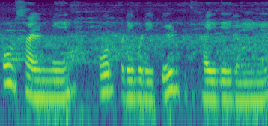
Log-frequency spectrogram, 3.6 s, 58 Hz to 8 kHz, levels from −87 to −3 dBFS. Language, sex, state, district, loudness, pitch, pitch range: Hindi, female, Haryana, Charkhi Dadri, -18 LUFS, 175 Hz, 165-215 Hz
